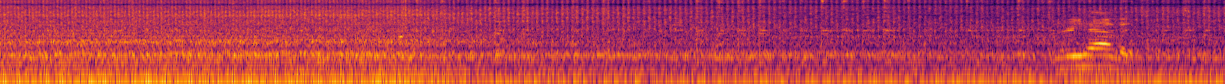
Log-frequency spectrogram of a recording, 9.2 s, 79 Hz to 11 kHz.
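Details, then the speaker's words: Grandpa's old tractor, sat about 20 years, magneto rebuilt, started on electric starter after hand crank failed: steady, fairly even low thumping about three beats a second, no knocks or misses; normal idle. "it won't start with the hand crank it did admit but it starts up dang diggity nice with the old electric starter"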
